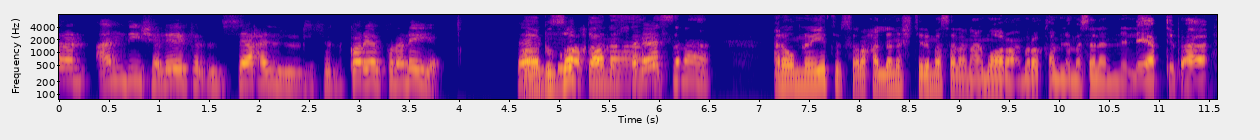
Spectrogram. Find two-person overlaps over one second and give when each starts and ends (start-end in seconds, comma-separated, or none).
4.6-6.1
